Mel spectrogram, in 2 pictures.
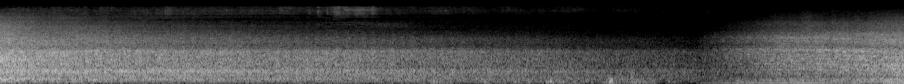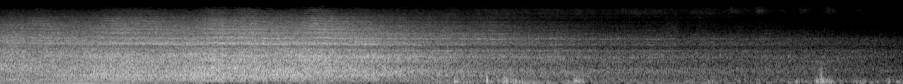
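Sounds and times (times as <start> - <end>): passenger train passing: 0.0 - 18.0.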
